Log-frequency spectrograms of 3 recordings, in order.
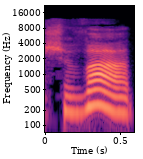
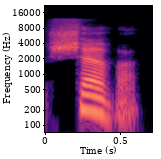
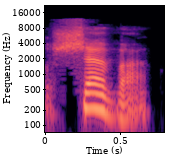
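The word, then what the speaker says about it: שבע: iron together says Sheva that accent the trip Mark is on not Shiva but Sheva here the accent is on lot or lot right but here it's on the beginning the first syllable Sheva cheva means seven okay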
